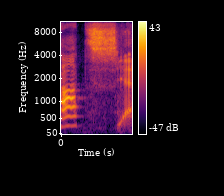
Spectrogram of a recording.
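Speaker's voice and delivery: voice breaking up at very high pitch. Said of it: "My voice just cracked".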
